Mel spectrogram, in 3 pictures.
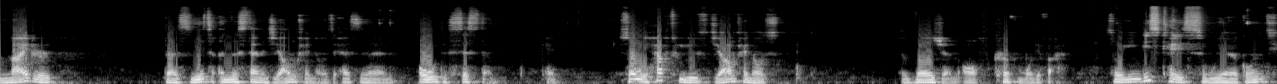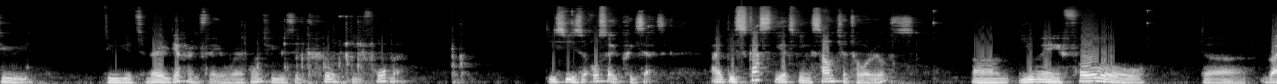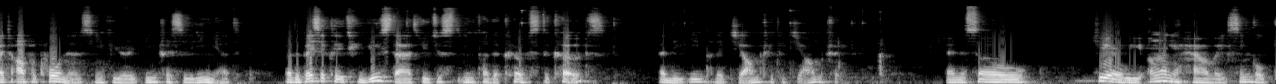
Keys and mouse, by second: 5.6 click, 6.7 middle click, 10.9 click, 11.5-12.4 drag, 14.6 ctrl+x, 15.2 ctrl+a, 21.7 click, 23.5 click, 26.8 middle click, 29.6-30.8 drag, 31.4 middle click, 32.4-33.4 drag, 34.0 alt+shift+click, 34.8-36.6 middle drag.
